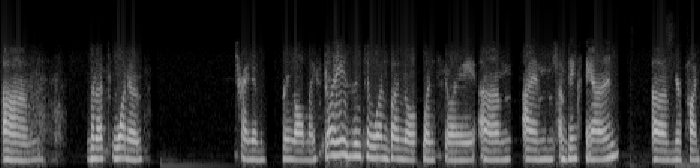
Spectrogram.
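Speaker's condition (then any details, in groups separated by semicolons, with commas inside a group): Bilateral cleft lip and palate; congenital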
